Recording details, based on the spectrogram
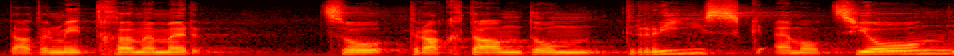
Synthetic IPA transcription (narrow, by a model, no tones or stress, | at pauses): d̥ɑd̥əɾmɪtχœməməɾ | t͡sʊtɾɑkχtɑndʊmd̥ɾiːskemɔt͡sjoːn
